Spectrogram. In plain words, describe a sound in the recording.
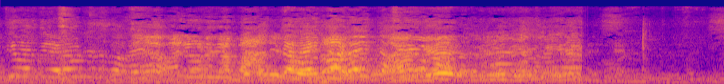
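Men shout excitedly nearby.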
